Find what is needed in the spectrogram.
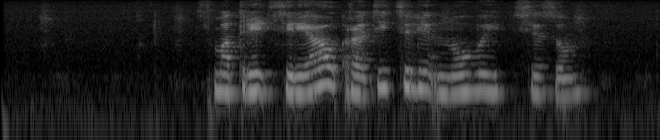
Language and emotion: Russian, neutral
